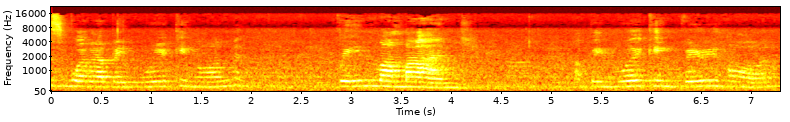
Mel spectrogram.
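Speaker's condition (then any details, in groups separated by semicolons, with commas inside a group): Multiple sclerosis; improving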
